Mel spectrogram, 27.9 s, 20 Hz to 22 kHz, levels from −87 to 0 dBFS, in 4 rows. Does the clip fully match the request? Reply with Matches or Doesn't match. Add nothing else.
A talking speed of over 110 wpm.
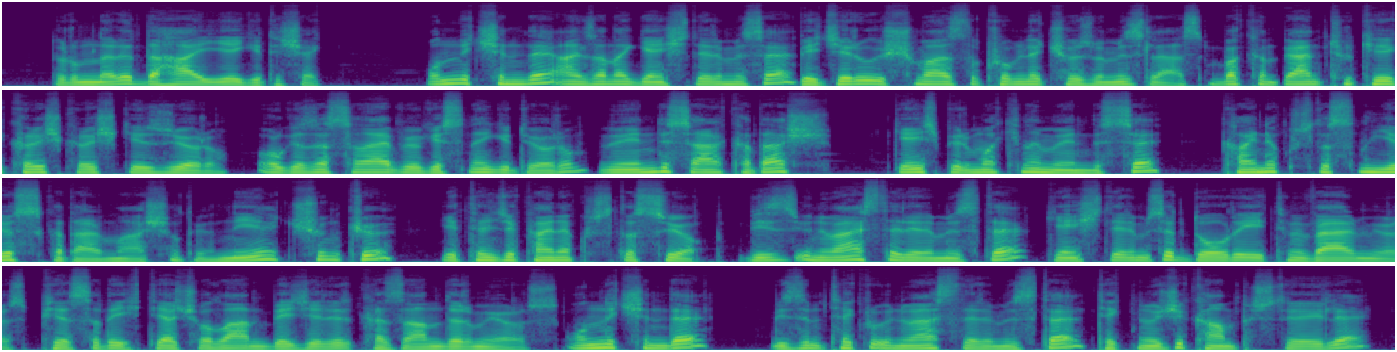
Matches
